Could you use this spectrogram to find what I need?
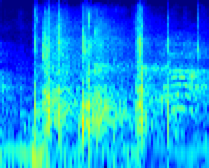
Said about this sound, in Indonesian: coba kalian tepuk tangan semua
